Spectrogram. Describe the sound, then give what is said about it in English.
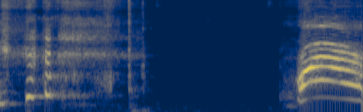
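A cat, Kiwi, gives a few short chirping sounds, then after a brief silence lets out one loud, long, drawn-out meow that rises and holds steady. “He may be cute, but cats are not easy to take care of.”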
